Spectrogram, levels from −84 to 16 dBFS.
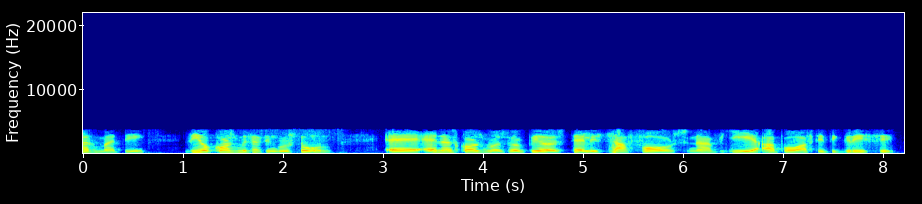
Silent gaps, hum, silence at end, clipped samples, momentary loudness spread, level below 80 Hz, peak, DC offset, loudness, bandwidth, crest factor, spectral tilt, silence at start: none; none; 0.1 s; under 0.1%; 8 LU; -64 dBFS; -6 dBFS; under 0.1%; -22 LUFS; 4 kHz; 16 dB; -9.5 dB/octave; 0 s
